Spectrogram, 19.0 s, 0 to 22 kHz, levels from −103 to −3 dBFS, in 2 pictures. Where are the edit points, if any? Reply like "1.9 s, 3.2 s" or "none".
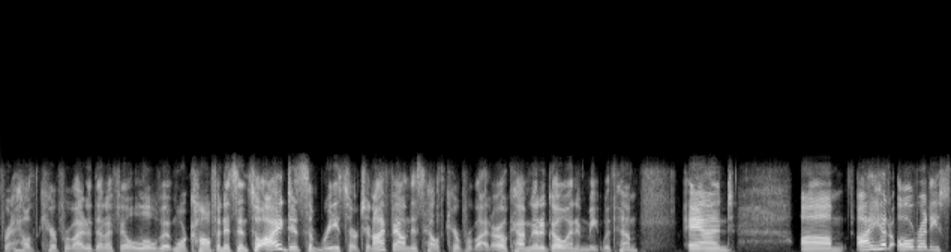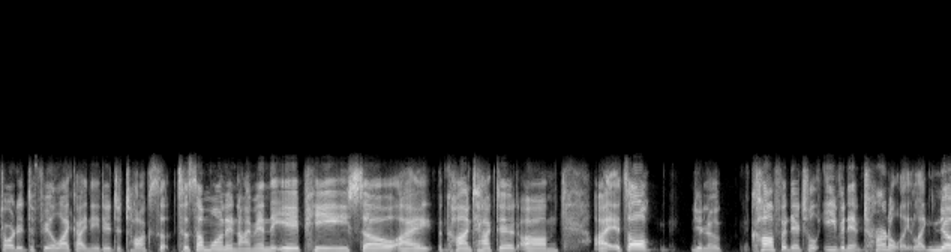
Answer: none

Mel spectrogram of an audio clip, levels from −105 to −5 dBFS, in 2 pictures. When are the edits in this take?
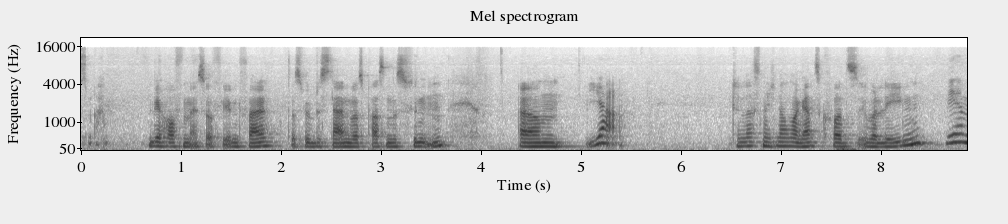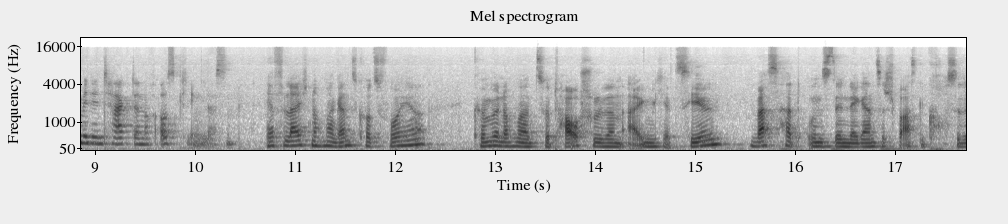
none

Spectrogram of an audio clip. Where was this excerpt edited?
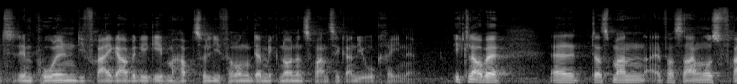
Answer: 4.5 s, 5.9 s

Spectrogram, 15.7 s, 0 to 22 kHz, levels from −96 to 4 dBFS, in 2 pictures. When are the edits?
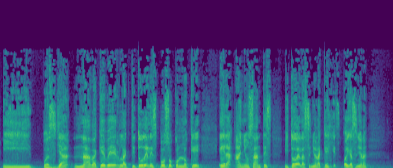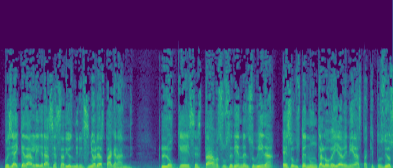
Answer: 13.4 s

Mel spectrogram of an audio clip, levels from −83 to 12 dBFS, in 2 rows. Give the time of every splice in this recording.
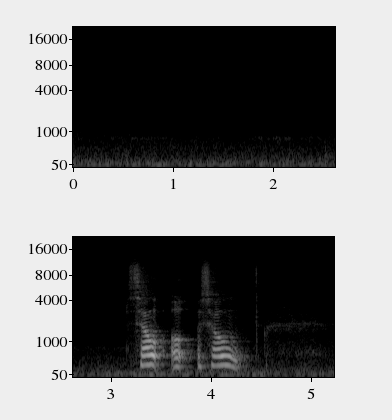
none

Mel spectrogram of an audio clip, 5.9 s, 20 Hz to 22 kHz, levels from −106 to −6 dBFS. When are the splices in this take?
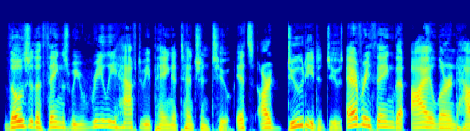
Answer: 2.9 s, 4.3 s

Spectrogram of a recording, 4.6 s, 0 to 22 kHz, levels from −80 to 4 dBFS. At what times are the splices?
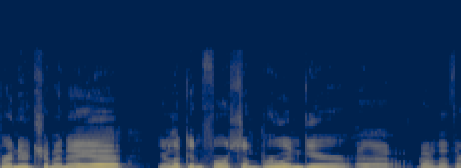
none

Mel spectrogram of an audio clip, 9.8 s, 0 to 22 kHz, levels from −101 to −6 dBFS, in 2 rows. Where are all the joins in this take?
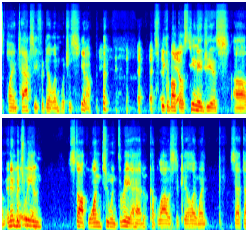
none

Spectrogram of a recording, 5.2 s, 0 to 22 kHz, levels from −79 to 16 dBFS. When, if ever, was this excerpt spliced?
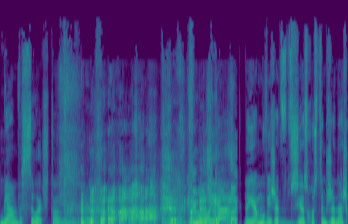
3.5 s

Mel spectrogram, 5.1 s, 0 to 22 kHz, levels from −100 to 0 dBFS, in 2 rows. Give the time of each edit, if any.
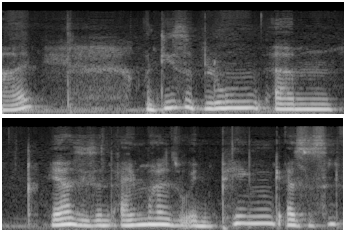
2.8 s

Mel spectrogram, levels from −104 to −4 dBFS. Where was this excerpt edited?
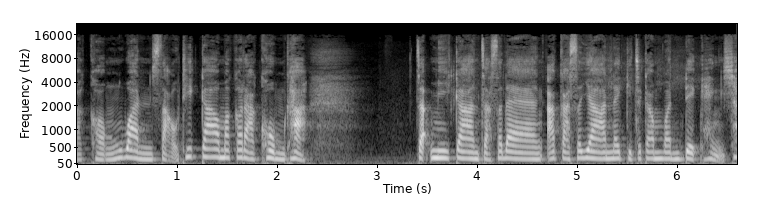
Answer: none

